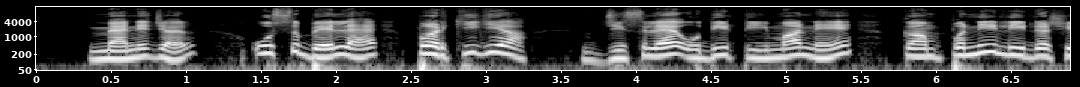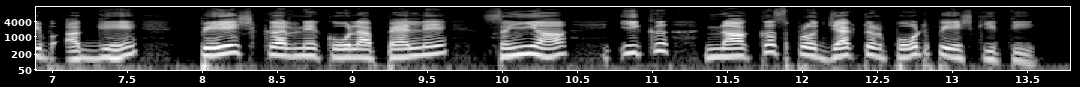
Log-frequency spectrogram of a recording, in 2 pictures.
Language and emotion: Dogri, angry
